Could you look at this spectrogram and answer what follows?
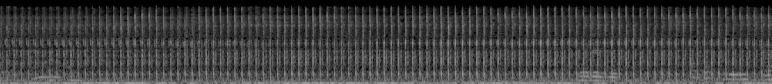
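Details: Steady rapid clicking pulses, about 100 a minute, over a low motor hum, from a shockwave therapy device treating a patient's arm, focusing on a scar.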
